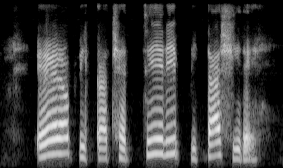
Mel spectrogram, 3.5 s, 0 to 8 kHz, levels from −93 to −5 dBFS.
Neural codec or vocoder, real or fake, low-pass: vocoder, 22.05 kHz, 80 mel bands, HiFi-GAN; fake; 7.2 kHz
